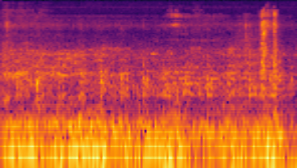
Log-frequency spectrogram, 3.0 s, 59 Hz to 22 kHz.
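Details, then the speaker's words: 1968 Chevrolet Nomad V8 at idle: a low idle with an uneven, stumbling beat and occasional dropped pulses, heard on the left bank and felt as a shake when cruising; misfire source not yet found. "so she it sounds great right sounds great but there's a Miss in it you can tell you hear that side let's say you can hear something there which is a left bank"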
